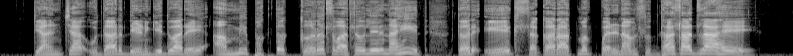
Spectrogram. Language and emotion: Marathi, happy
